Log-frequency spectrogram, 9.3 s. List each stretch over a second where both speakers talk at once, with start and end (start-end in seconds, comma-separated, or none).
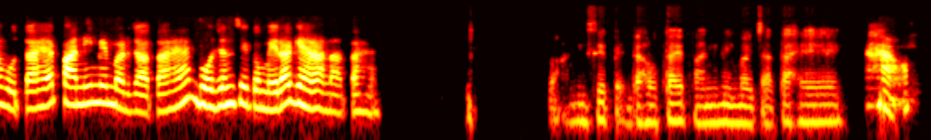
none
